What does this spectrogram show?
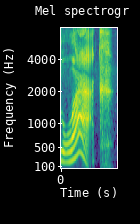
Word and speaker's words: lack: k lack LA but it's pronounced in the South and South Midlands often as like oh yeah so it's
